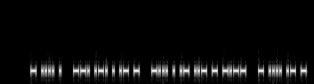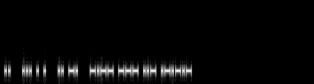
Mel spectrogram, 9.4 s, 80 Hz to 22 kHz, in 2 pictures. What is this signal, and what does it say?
Morse code, heard as a keyed tone, about 42 wpm, 700 Hz. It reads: THE GREAT BEAUTY THAT I SEE IN YOU.
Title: Sentences from Top 1000 Words - Review Part 2 - 45wpm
